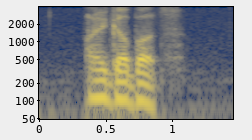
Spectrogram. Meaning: 1. dawn, daybreak, sunrise 2. dawn, beginning, advent
- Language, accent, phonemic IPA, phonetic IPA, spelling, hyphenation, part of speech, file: Armenian, Eastern Armenian, /ɑjɡɑˈbɑt͡sʰ/, [ɑjɡɑbɑ́t͡sʰ], այգաբաց, այ‧գա‧բաց, noun, Hy-այգաբաց.ogg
